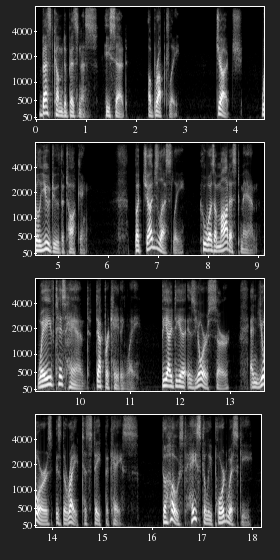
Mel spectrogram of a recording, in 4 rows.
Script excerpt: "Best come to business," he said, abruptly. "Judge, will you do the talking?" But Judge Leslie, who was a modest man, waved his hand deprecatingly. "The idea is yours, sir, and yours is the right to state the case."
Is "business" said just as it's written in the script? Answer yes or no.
yes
